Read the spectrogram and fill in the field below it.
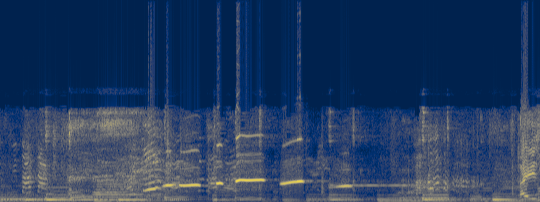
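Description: Several people whistle a gliding melody over a dense mix of children's voices and lively background music, the whistled line rising and falling in the middle of the passage.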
